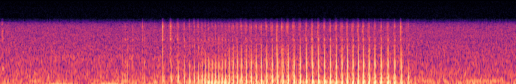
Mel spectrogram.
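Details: A sleeping cat makes a soft, rapid fluttering rasp on one long breath; cat snoring.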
